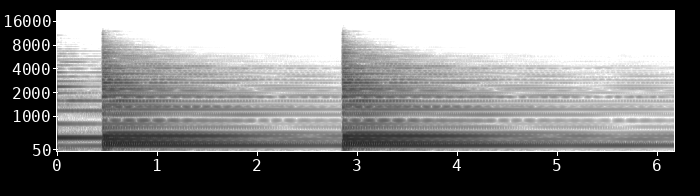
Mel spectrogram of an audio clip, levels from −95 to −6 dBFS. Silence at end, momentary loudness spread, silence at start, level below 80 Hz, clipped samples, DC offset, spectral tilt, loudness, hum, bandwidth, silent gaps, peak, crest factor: 0 s; 19 LU; 0 s; -54 dBFS; under 0.1%; under 0.1%; -6.5 dB/octave; -25 LUFS; none; 9.8 kHz; none; -6 dBFS; 20 dB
